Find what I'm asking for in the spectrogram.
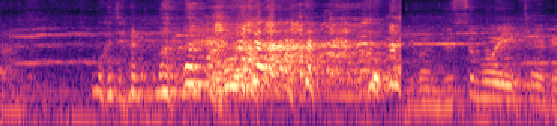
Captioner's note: haha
